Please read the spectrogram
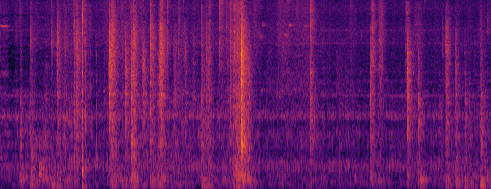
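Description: Irregular crinkling and rustling of a paper sack and a fabric bag as a puppy noses and rummages in them, with the sharpest rustle about five seconds in.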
